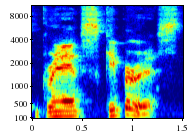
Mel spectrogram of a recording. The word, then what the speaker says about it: Grant Sciberras: I'm your host, and today I'm joined with my special guest, Grant Skipperus. Did I pronounce it?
